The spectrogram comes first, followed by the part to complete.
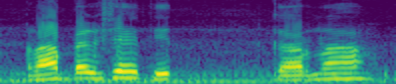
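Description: Excited young rider over loud traffic. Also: male voice, sits high, normal speed, creaky. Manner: chatty, excited, slangy. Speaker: motovlogger. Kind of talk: casual riding vlog chat. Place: on a motorbike on city streets, outdoors. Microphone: helmet-mounted action camera. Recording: loud wind and traffic noise.

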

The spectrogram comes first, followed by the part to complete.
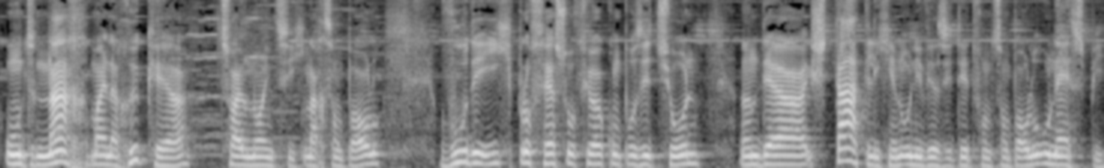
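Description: A man's voice: a little high, steady tone, measured pace. Man, searching speech, music behind. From Brazil. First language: Portuguese. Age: 50s. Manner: careful, searching for words, with repeats and self-corrections. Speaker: composer presenting his work. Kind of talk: radio talk on his own music. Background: faint music.

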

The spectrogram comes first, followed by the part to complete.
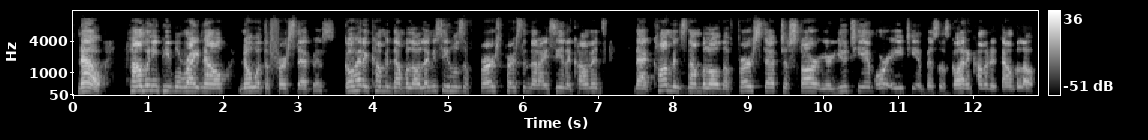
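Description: A man's voice: high voice, a little fast. A young man with a stuffy cold hosting a business live stream, talking with energy and asking viewers to comment. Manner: energetic, gestures with both hands, keeps asking viewers to comment. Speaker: livestream host. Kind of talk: business livestream teaching. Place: small dark-walled home studio.

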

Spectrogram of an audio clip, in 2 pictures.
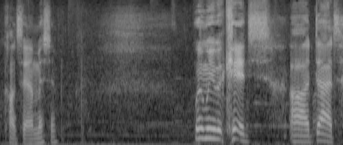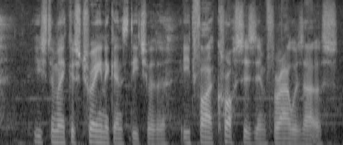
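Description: An actor as a guarded young British footballer. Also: male voice, mid-range voice, lively intonation, unhurried, soft background music, lightly acted. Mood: bitter, subdued. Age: young adult. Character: young male footballer, joking but guarded and downcast. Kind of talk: naturalistic game cutscene acting.

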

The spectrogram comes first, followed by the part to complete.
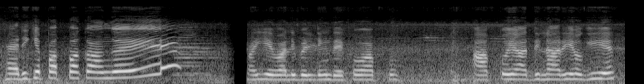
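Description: High-voiced chatty woman vlogging. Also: normal speed. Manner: chatty, teasing, addresses viewers as guys. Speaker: family vlogger. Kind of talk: casual vlog chat to camera. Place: outdoors in a busy city and a shopping mall. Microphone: phone camera. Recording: loud crowd and street noise. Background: crowd and traffic noise.

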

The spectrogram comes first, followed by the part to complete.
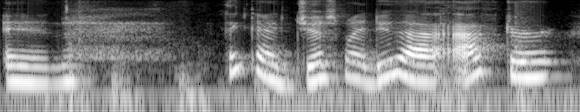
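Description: A woman's voice: a little high, measured pace, slight background noise. A woman in her twenties with a stuffy nose from a cold, rambling casually with many fillers as she vlogs her day into a phone held at arm's length, first in a car and then at home. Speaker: vlogger. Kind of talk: casual day-in-the-life vlog chat. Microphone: phone camera held at arm's length.

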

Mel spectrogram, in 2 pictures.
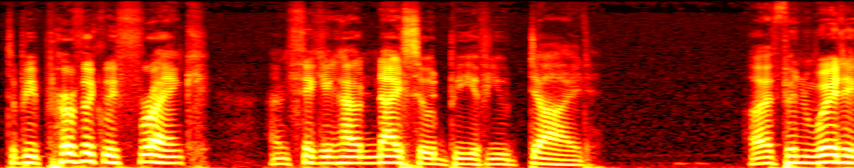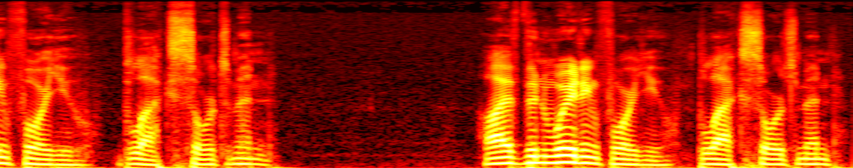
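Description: A man voicing a polite, aloof young swordsman from a manga, with formal, measured, precise speech. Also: medium pitch, smooth, dry recording, natural voice. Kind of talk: amateur voice acting showcase of manga lines.

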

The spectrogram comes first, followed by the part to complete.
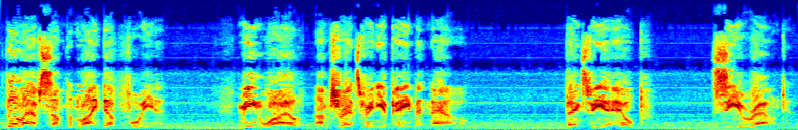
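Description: An actor playing a male space security officer who gives brisk, matter-of-fact orders in a video game. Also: expressive, natural voice. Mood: steady. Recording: game music and engine rumble behind.

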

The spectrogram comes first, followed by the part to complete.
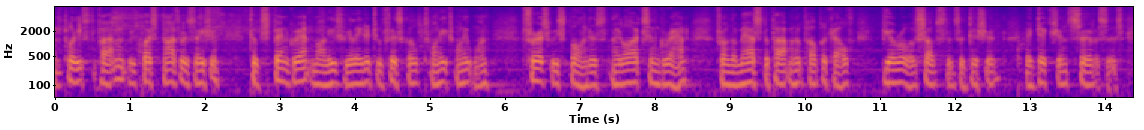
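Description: A man's voice: fairly low pitch, moderate pace, slight background noise. Man reading council agenda items. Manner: steady, formal reading. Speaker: city clerk. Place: council chamber.

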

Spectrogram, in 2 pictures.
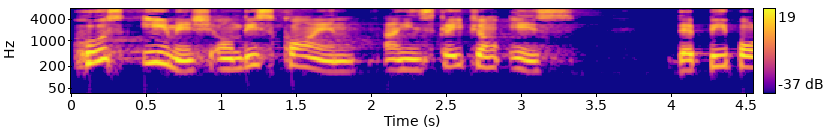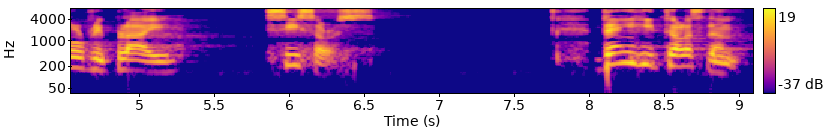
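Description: Cuban-accented man preaching slowly. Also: sits high. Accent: Cuban Spanish. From Cuba. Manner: slow, careful delivery with gestures. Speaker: guest preacher. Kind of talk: sermon. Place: church stage, large hall. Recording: long reverb of a church hall.

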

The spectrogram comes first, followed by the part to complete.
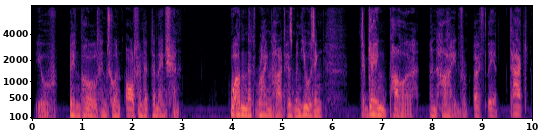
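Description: Solemn game mentor, mystic, husky, slow, portentous. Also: male voice, lowish voice, animated, no echo. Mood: solemn warning. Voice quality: raspy, husky. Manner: portentous, measured. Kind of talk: video game dramatic acting.

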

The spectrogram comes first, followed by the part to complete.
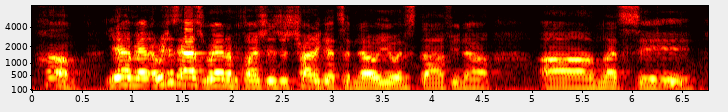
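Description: A young male streamer who talks in loose slang and swears while teasing his guest. His voice sits fairly high and sounds a bit removed from the microphone. He is recorded indoors at a desk setup. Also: steady tone, a little slow, bright, forceful tone, recorded from a distance, low-quality recording. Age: young adult. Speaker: streamer host. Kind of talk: casual live-stream chat.

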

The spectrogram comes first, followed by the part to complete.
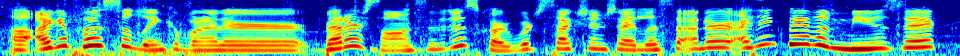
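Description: A woman's voice: high-pitched, sing-song, racing, a little hiss or hum. A young woman from the Netherlands, co-hosting a casual gaming stream, chatting and laughing often. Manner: chatty, laughs often, reads out viewer comments. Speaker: livestream co-host.

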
